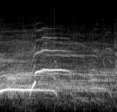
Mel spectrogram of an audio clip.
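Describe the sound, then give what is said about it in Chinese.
An audience at an improvised music performance screams and cheers loudly, with piercing high-pitched shrieks from women, one rising sharply in pitch, over a steady roar that eases slightly toward the end. “我一直怀疑台下的女生的有一个尖叫的声音是我们的群友，但是我一直想不起她的名字”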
